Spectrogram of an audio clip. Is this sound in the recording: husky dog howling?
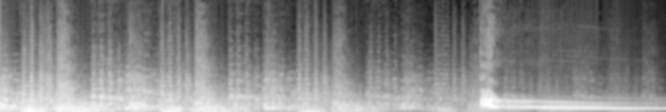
yes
